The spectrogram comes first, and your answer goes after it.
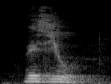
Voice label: "beziu" type of bee; animals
